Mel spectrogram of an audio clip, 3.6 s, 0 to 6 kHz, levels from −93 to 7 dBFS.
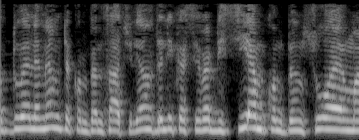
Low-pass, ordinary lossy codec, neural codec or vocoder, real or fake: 5.4 kHz; MP3, 32 kbps; codec, 16 kHz, 2 kbps, FunCodec, trained on LibriTTS, 25 frames a second; fake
